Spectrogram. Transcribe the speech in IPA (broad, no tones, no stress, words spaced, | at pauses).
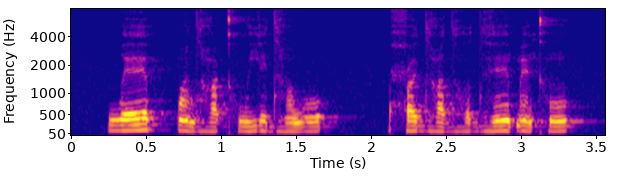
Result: wɛːpːɑ̃dʱɑ kʰujedʱɑ̃wo | ħœdʱɑdʱɔ dʱɛ̃ɓæ̃kʰõ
